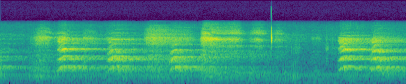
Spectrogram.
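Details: Female dog barking in a hoarse, honking way likened to a sea lion, recorded in the dark; a few harmonic barks in short bursts with gaps between them.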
